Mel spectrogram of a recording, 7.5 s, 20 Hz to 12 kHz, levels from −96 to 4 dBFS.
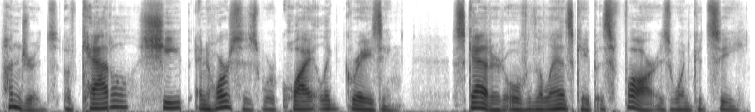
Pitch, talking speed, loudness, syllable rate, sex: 120 Hz, 150 wpm, -19 LUFS, 4.5 syllables/s, male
